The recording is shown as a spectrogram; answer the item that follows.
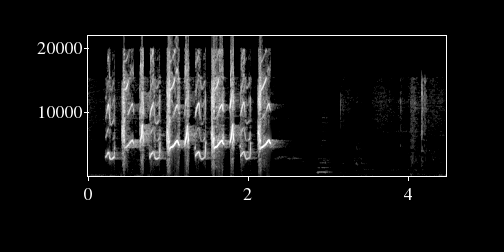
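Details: Bright, repeated whistled notes from a Cinereous tit (gelatik batu), used to make other birds sing, run for about two seconds over a low hum before a brief lower chirp and quiet background.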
